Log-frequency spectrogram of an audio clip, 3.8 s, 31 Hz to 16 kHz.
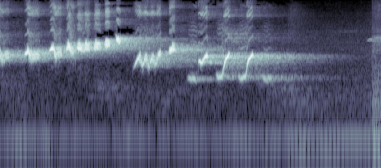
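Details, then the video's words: White-rumped shama song aimed at getting other birds singing and worked up: a quick burst of bright chattering notes, then three sharp rising whistled flicks, fading into a quiet low hum. "99% BIKIN MURAI BATU MANDEK SEKETIKA NYAUT GACOR & NAIK EMOSINYA"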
